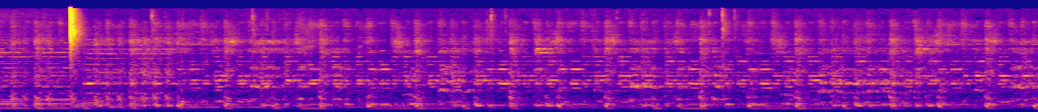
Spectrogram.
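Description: Music with a bass line playing from a television, with one sharp click about a second in.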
